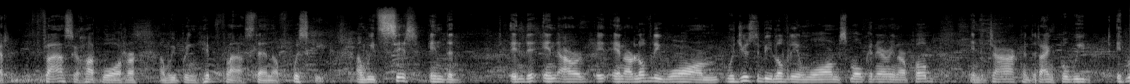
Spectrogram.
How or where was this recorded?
busy venue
